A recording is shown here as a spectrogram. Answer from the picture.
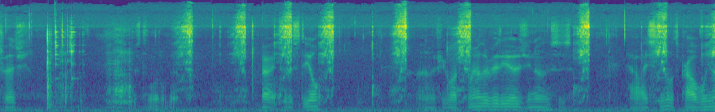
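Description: Knife blade drawn along a steel honing rod in repeated strokes, a sharp metal-on-metal scrape about once a second, setting the edge's burr before filleting. A low wavering hum comes and goes between some strokes.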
